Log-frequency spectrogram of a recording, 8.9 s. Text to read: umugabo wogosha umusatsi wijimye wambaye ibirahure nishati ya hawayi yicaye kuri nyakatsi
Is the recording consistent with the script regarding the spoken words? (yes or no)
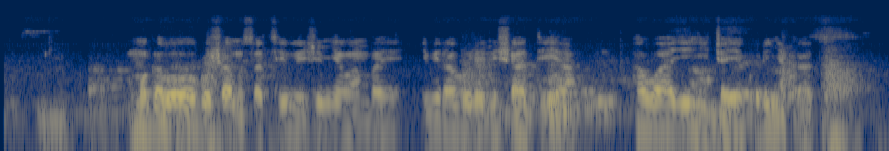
yes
